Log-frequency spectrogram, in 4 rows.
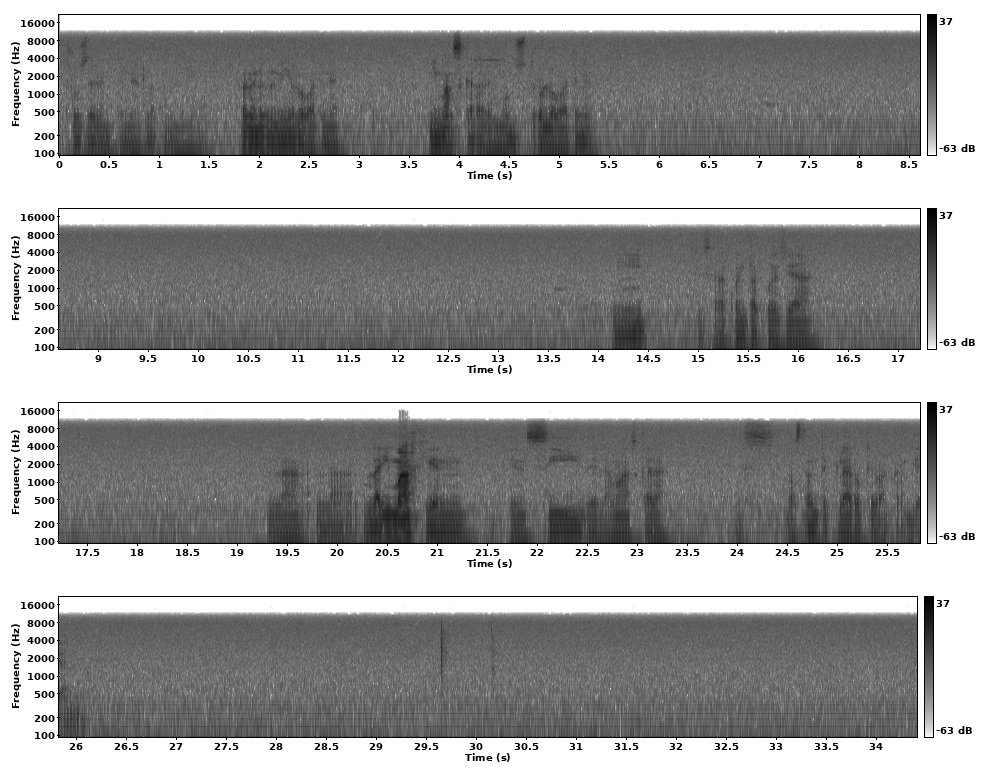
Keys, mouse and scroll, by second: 0.4-3.8 drag, 4.0-7.6 drag, 7.8-9.0 drag, 11.2 click, 14.8-15.1 scroll down 1, 15.3-16.5 middle drag, 16.6 scroll up 1, 17.5 click, 18.4-19.9 drag, 20.4 click, 21.5 click, 22.1 click, 22.8 click, 23.3 click, 24.0 click, 25.3 click, 25.8-26.8 drag, 27.0-28.6 drag, 28.8 scroll down 2, 29.9 shift+scroll down 2, 31.2-32.5 drag, 33.2-34.4 drag.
